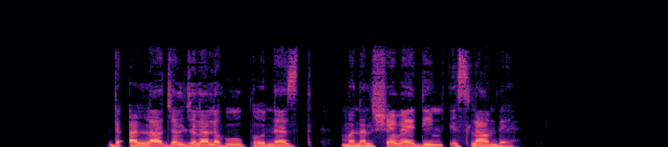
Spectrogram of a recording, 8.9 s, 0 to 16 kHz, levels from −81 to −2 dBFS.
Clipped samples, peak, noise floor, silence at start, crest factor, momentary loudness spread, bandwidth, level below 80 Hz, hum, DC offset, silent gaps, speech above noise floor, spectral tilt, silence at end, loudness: under 0.1%; -8 dBFS; -75 dBFS; 1.45 s; 18 dB; 10 LU; 11 kHz; -62 dBFS; none; under 0.1%; none; 53 dB; -5.5 dB/octave; 2.05 s; -22 LUFS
